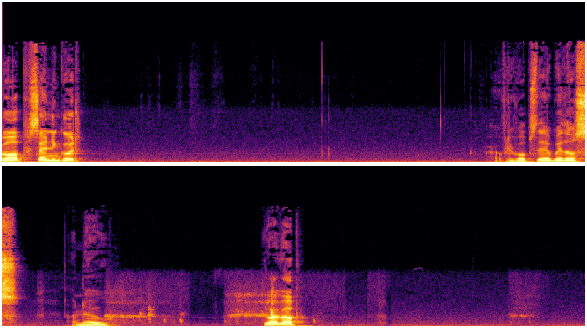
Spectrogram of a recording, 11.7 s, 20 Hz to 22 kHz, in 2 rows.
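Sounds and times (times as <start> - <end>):
speech: 0.0 - 0.9, 5.0 - 7.1, 8.4 - 8.9
low steady hiss: 0.0 - 11.6
faint breathing over a phone line: 6.2 - 9.7, 10.9 - 11.3.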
